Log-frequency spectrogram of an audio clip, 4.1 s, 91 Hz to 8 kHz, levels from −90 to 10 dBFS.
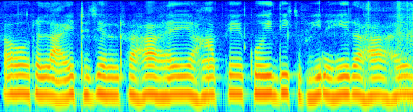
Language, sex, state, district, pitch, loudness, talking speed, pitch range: Hindi, female, Uttarakhand, Tehri Garhwal, 185 Hz, -17 LUFS, 190 wpm, 185-195 Hz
